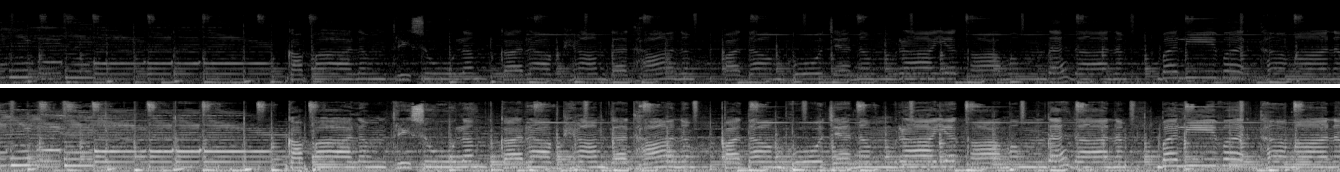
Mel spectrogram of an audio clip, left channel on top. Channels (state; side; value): quieter; left; 25.2 dB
